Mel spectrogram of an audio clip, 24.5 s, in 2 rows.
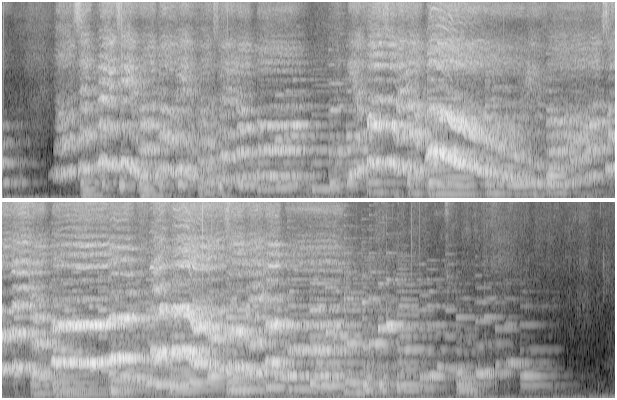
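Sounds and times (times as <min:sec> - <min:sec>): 
beginning women's chorus singing: 0:00.0 - 0:19.5.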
